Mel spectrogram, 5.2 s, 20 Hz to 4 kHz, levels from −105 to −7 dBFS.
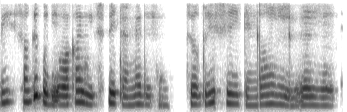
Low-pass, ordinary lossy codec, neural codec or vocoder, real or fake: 3.6 kHz; AAC, 24 kbps; codec, 44.1 kHz, 2.6 kbps, SNAC; fake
